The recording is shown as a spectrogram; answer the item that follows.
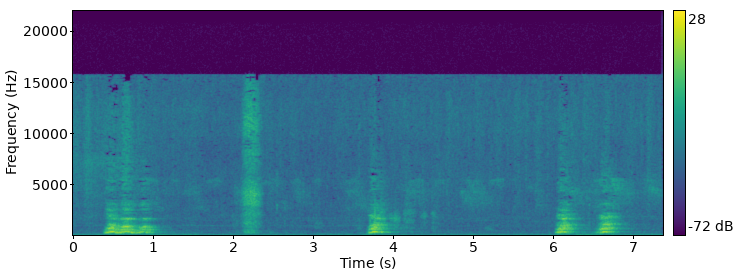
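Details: Cane Corso puppies, 40 days old, at play in a kennel yard give short sharp yappy barks, singly and in a quick pair, spaced by pauses, over a faint low hum.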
